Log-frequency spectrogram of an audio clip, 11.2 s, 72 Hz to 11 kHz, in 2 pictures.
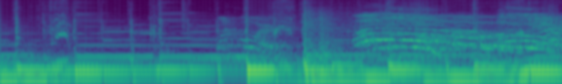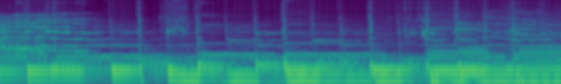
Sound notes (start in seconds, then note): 3.1 people shouting; 3.4 hammer bangs; 8.4 gentle music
